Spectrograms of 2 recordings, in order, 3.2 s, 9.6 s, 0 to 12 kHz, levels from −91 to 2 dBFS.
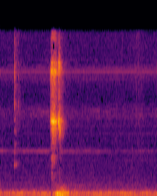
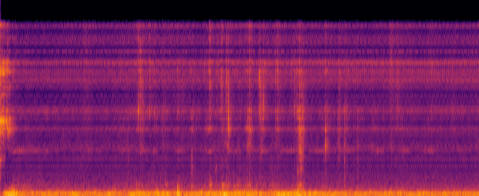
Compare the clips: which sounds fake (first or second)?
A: second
